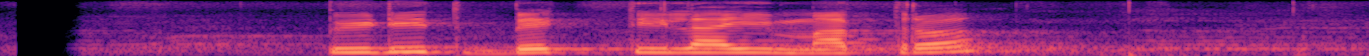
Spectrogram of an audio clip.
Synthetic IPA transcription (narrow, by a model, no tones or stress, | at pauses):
piɽit̪bjʌk̚t̪ilajmat̪rʌ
